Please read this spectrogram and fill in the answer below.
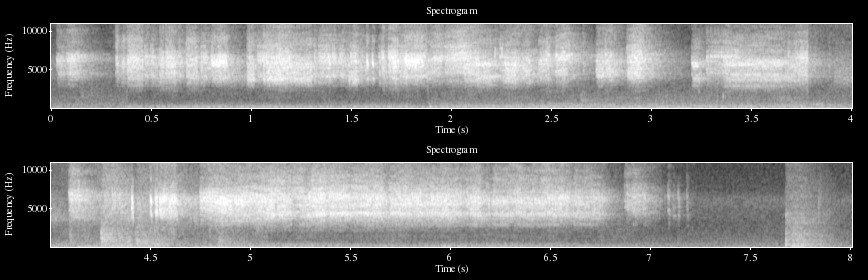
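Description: Cicadas buzzing while being handled, a harsh, high rasp broken by short gaps. It stops near the end, followed by a single sharp knock.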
